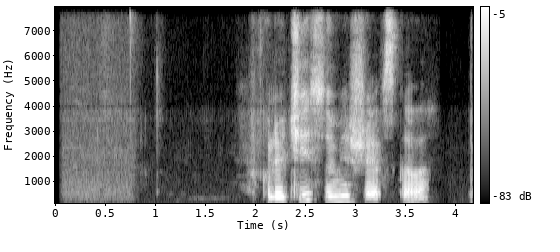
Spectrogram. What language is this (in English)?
Russian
